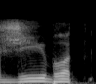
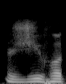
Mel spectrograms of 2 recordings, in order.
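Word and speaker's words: живот: মত যেটা দেখা যাচ্ছে এটার উচ্চারণ হবে ইংরেজি ভি আছে না ভি এর মত তারপর ও তারপরে তে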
